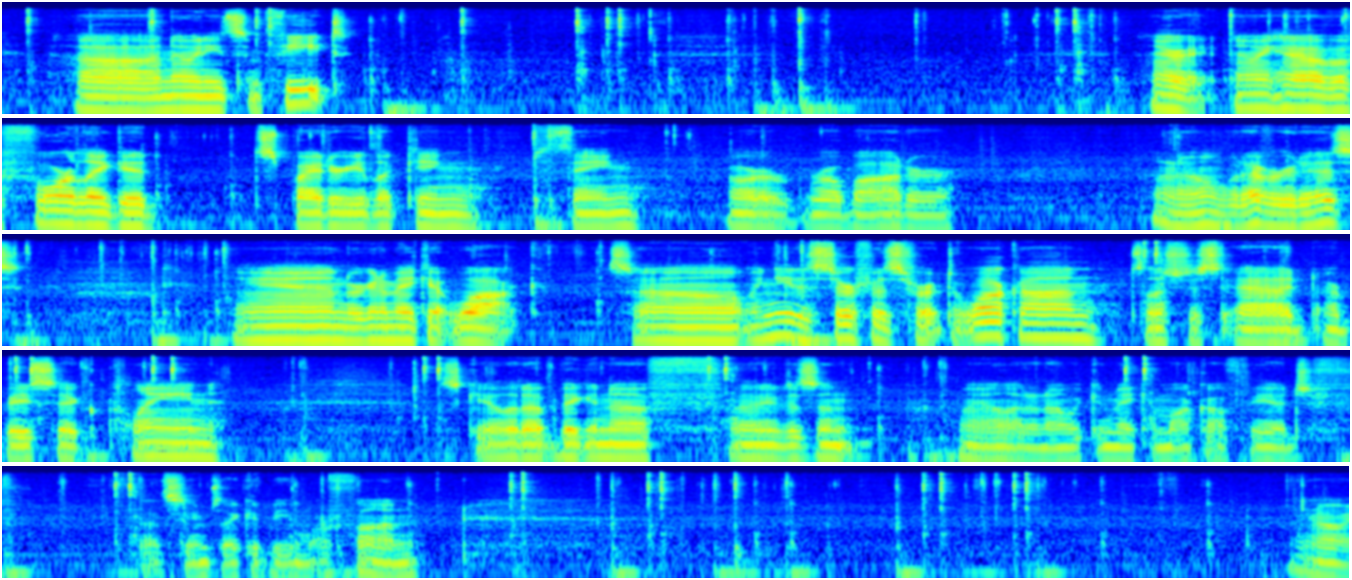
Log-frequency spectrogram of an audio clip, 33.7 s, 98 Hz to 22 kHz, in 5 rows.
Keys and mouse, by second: 1.5 middle click, 2.0 c, 3.4 middle click, 3.8 e, 5.6 middle click, 6.4 Tab, 6.5-7.6 middle drag, 7.9 middle click, 9.5 KP_3, 10.6-12.7 middle drag, 13.6 KP_3, 14.4 shift+middle click, 16.5 middle click, 17.5 shift+a, 19.9 s, 20.4 click, 20.6 s, 21.7 s, 22.4 click, 23.0 s, 23.8 click, 24.1 middle click, 24.9 s, 25.9 click, 27.0 s, 27.6 click, 27.9 middle click, 28.6 Tab, 28.8 middle click, 30.2 shift+right click, 30.8 shift+middle click, 31.6 shift+right click, 32.1 shift+right click, 32.5 middle click.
